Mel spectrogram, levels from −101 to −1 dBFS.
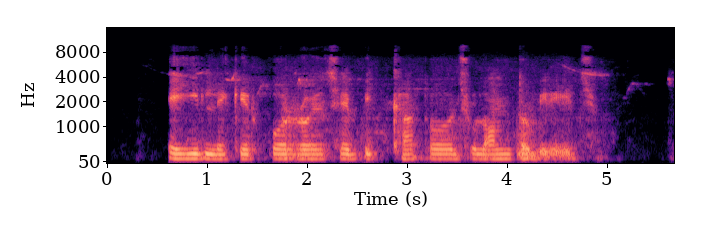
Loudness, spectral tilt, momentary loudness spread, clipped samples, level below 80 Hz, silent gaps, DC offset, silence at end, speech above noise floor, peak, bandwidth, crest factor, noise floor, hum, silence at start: -24 LUFS; -6.5 dB/octave; 8 LU; under 0.1%; -68 dBFS; none; under 0.1%; 0.05 s; 55 dB; -6 dBFS; 7.4 kHz; 18 dB; -79 dBFS; none; 0.6 s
